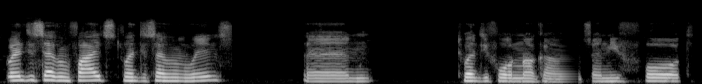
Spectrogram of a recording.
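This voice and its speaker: A friendly guest caller from the Netherlands, a man with a slightly raised pitch who patiently rattles off stats. His voice comes through dry and muffled, like low-fidelity call audio. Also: fairly even intonation, slow, a little mellow, smooth, no room sound. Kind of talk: casual call-in chat.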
